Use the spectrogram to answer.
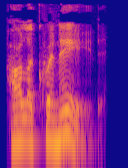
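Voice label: "harlequinade", British English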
